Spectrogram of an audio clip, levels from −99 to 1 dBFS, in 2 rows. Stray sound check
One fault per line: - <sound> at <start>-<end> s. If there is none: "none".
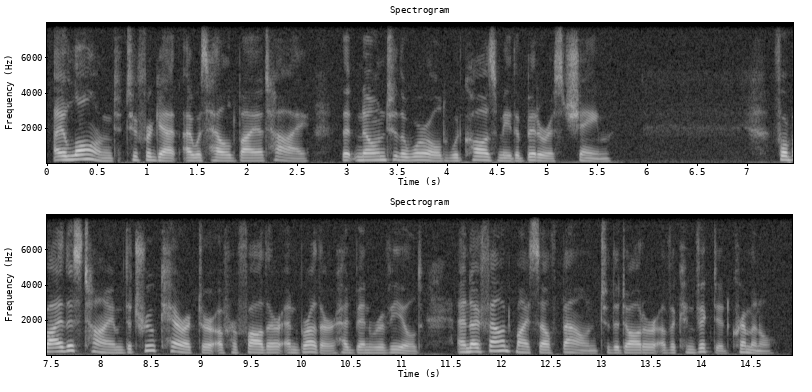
none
